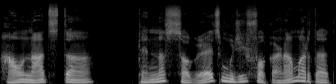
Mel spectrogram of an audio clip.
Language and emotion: Goan Konkani, sad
